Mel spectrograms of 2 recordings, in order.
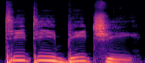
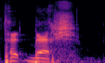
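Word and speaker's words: tête-bêche: So my son, Sean, gave me a phone call today, and he said, what is Tete Beachy? And because he's going through his stamps, and he saw the listing in Scott's catalog. And I said, well, it's pronounced Tete Besh.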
